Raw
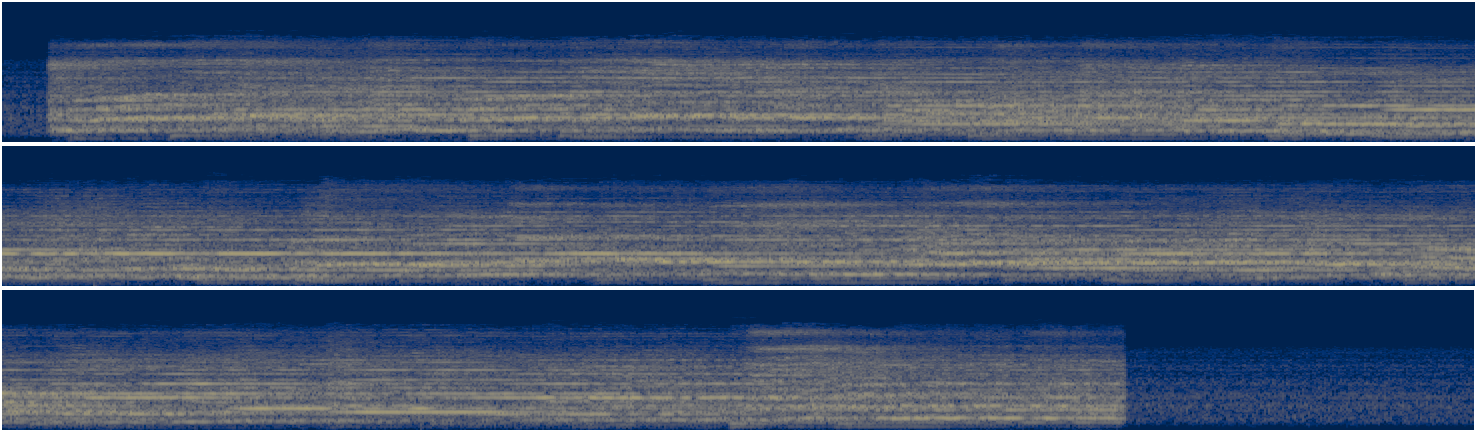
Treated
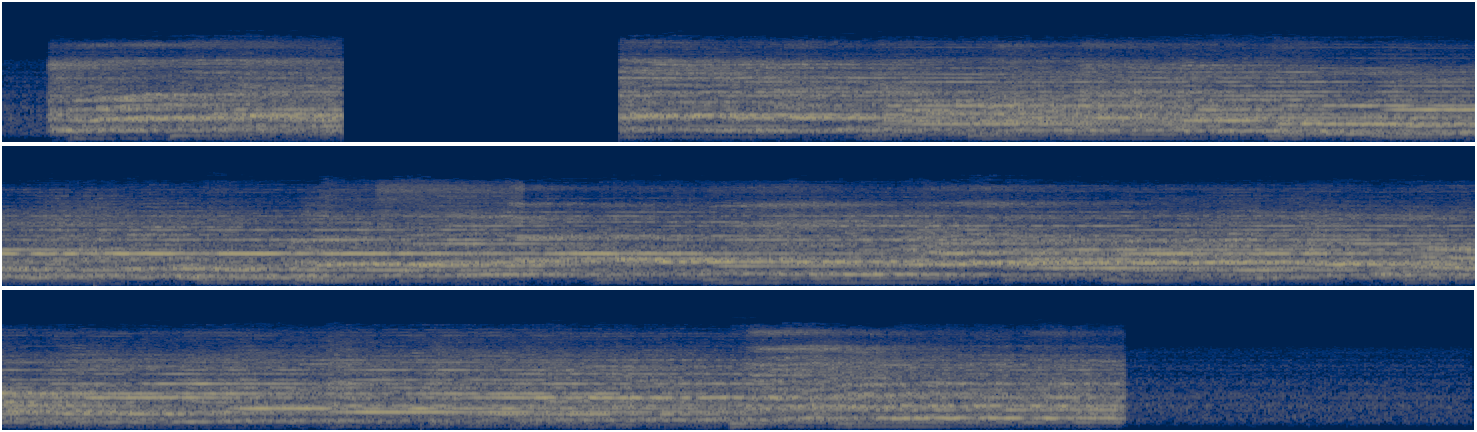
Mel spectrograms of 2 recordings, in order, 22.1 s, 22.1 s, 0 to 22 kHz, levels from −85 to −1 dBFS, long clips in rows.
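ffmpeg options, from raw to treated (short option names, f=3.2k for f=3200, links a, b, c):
-filter_complex "[0:a]asettb=1/sr,asplit=3[a][b][c];[a]atrim=end=9.234[d];[b]atrim=start=9.23:end=9.97,asetpts=PTS-STARTPTS,afade=t=in:d=0.004:c=qsin,afade=t=out:st=0.736:d=0.004:c=qsin,equalizer=f=6k:t=o:w=1.1:g=10[e];[c]atrim=start=9.966[f];[d][e]acrossfade=d=0.004:c1=hsin:c2=qsin[g];[g][f]acrossfade=d=0.004:c1=qsin:c2=hsin,asplit=2[h][i];[i]afade=t=in:st=16.41:d=0.01,afade=t=out:st=17.12:d=0.01,aecho=0:1:450|900|1350|1800|2250|2700|3150:0.668344|0.334172|0.167086|0.083543|0.0417715|0.0208857|0.0104429[j];[h][j]amix=inputs=2:normalize=0,asplit=3[k][l][m];[k]atrim=end=1.7,asetpts=PTS-STARTPTS,afade=t=out:st=1.696:d=0.004:c=hsin[n];[l]atrim=start=1.7:end=3.08,asetpts=PTS-STARTPTS,volume=0[o];[m]atrim=start=3.08,asetpts=PTS-STARTPTS,afade=t=in:d=0.004:c=hsin[p];[n][o][p]concat=n=3:v=0:a=1"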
